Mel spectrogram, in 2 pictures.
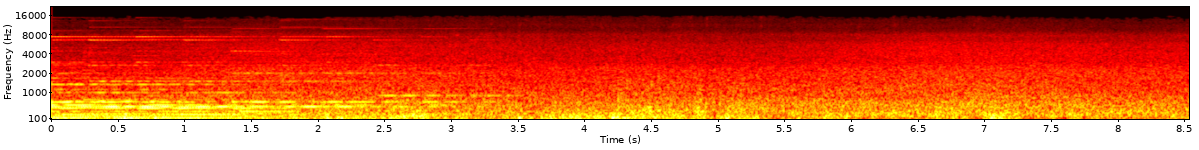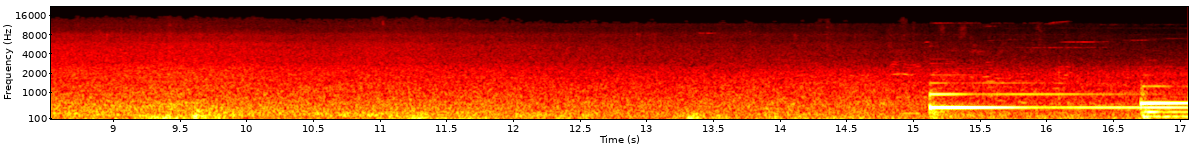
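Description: Soft background music with sustained notes that fade out over the first few seconds, leaving a faint steady outdoor street hum; a new music note starts about a second before the end.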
